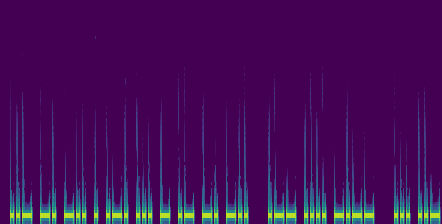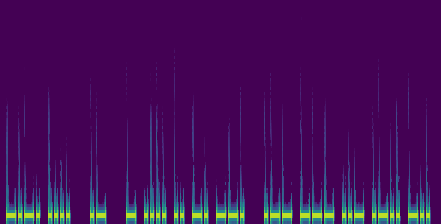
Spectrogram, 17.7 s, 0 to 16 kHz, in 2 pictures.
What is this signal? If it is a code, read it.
Morse code, heard as a keyed tone, about 20 wpm, 700 Hz. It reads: UNDERSTAND WHY SUCH A THING WOULD
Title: Sentences from Top 1000 Words - Review Part 6 - 20wpm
